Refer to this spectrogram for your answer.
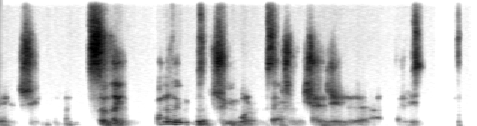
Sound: speaking faintly

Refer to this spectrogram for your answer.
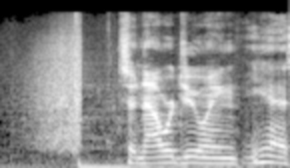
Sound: whoosh

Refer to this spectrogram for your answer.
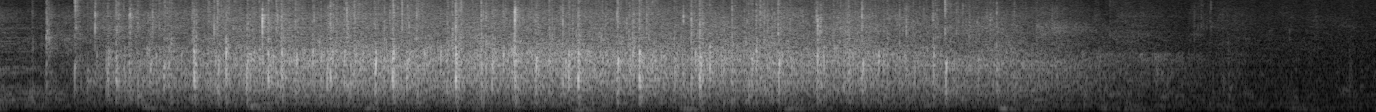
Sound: applause

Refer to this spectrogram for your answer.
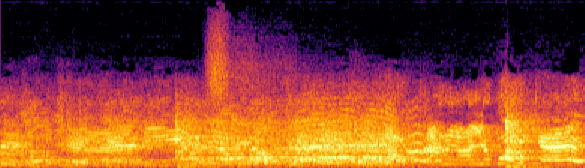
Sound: crowd

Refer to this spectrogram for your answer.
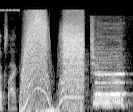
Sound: motor

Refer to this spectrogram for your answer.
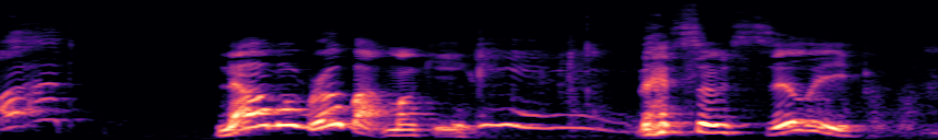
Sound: giggles

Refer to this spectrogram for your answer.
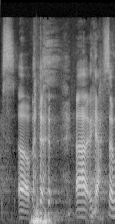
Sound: laughs

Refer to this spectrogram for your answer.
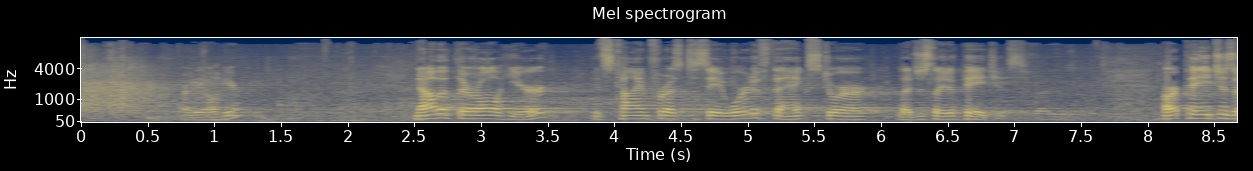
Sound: applause

